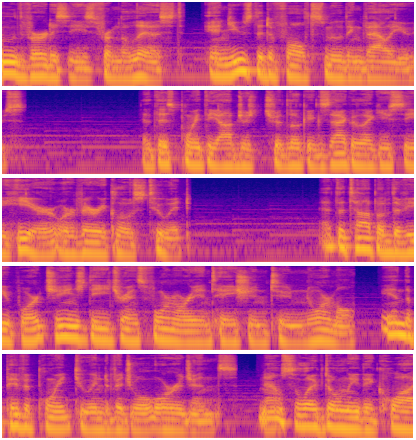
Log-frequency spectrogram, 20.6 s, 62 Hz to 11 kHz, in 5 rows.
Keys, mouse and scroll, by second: 2.3 middle click, 13.8 click, 19.3 click, 20.4 shift+click.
